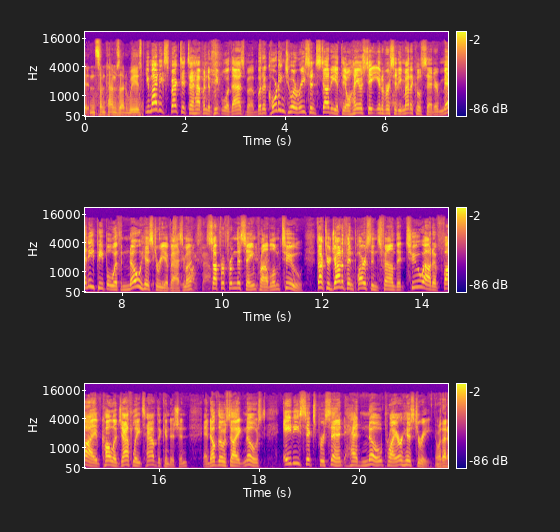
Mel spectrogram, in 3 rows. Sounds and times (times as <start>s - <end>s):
Speech: 0.0s - 21.7s.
